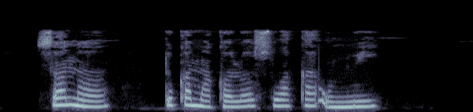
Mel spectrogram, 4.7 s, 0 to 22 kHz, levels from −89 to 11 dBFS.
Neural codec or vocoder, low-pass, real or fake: vocoder, 44.1 kHz, 128 mel bands every 256 samples, BigVGAN v2; 7.2 kHz; fake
